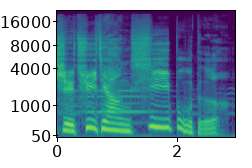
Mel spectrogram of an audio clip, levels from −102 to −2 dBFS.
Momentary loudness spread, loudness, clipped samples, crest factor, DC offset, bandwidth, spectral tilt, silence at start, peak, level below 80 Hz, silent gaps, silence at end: 10 LU; -25 LUFS; under 0.1%; 16 dB; under 0.1%; 19.5 kHz; -4 dB/octave; 0 s; -10 dBFS; -60 dBFS; none; 0.15 s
